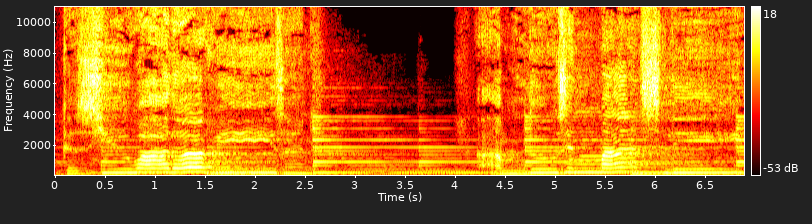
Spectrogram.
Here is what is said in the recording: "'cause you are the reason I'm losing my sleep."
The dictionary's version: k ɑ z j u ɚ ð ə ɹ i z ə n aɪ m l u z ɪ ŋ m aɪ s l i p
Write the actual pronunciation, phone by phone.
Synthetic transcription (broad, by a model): k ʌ z j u ɚ ð ə ɹ i z ə n aɪ m l u z ɪ ŋ m aɪ s l i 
